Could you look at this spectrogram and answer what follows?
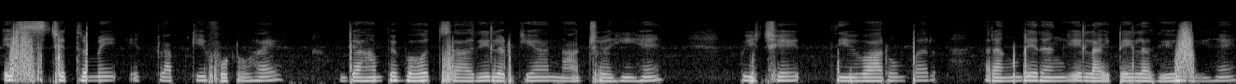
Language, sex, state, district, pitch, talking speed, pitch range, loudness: Hindi, female, Uttar Pradesh, Etah, 170 Hz, 115 wpm, 165-180 Hz, -19 LUFS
